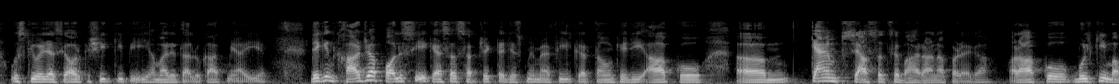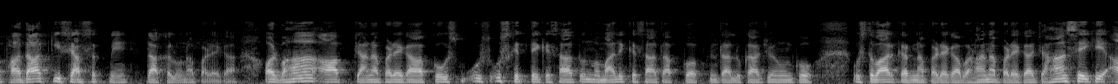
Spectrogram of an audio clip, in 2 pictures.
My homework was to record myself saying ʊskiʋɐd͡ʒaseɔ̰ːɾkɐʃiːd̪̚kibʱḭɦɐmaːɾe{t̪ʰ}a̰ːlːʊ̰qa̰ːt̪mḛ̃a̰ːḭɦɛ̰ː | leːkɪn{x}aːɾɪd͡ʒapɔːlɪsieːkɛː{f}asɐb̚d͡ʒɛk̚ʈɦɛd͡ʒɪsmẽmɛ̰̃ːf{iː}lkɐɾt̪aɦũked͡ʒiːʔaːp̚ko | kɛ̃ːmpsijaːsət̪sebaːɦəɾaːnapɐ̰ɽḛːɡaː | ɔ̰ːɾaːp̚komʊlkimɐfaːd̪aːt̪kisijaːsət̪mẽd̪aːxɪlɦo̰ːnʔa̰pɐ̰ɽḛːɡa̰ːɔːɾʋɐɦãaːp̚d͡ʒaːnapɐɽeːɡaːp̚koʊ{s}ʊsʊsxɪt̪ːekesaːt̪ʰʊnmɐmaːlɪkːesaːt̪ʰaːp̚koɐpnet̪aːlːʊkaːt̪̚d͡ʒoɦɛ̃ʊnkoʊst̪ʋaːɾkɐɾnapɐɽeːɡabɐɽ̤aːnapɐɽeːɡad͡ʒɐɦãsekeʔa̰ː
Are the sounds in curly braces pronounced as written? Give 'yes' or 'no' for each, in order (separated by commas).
no, yes, no, yes, yes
